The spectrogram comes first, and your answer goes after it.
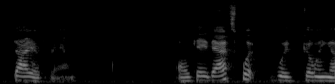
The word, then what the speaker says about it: diaphragm: that was the diaphragm now watch how funny that word is spelled i frag them because it's a silent G we don't say frag them diaphragm okay that's what was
